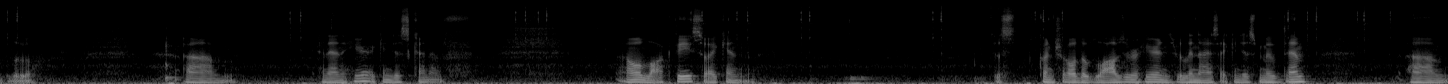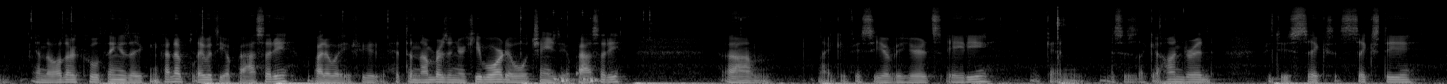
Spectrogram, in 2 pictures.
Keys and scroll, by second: 16.5 8, 19.7 6, 20.1 8, 25.0 0, 27.2 3.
